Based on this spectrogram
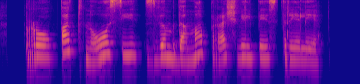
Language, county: Lithuanian, Telšiai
